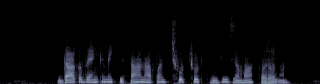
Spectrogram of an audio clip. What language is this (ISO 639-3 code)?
bho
